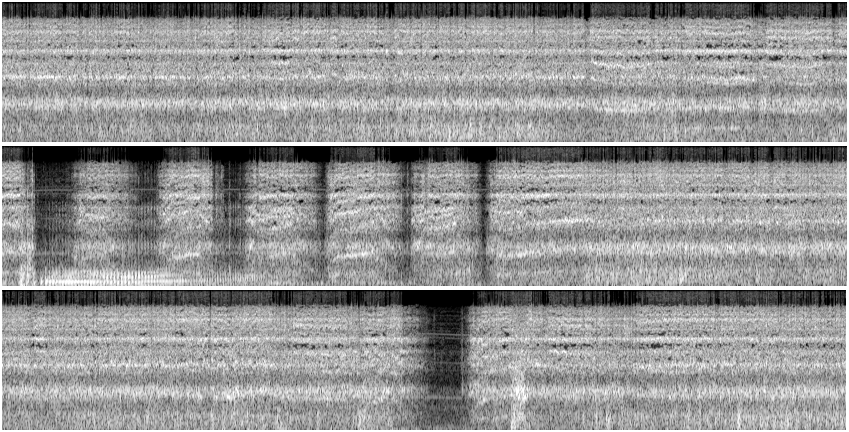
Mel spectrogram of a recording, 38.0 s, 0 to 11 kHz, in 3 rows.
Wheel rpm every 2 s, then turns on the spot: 240, 230, 230, 230, 230, 210, 130, 70, 100, 100, 180, 230, 230, 230, 220, 150, 150, 220, 230.
none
